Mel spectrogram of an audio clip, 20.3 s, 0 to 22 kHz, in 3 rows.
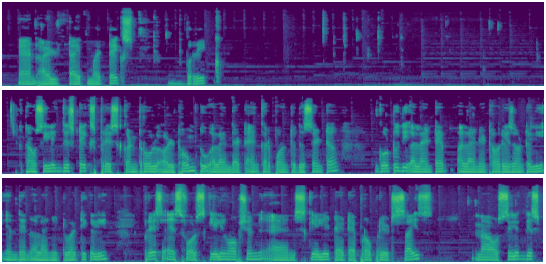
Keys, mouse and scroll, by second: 0.4 click, 1.3-2.5 typing, 4.2-5.3 typing, 6.1 click, 9.2 ctrl+alt+Home, 11.4 click, 15.1 s, 16.0-19.3 drag.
